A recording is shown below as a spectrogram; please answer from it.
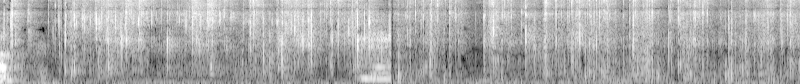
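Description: Plastic cookie wrapper being torn open and its foil inner wrap crinkling: a continuous dense crackle of rustles throughout.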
